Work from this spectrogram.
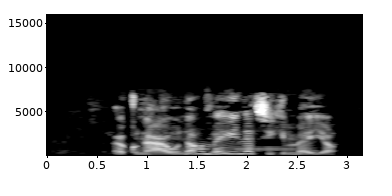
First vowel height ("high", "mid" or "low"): low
